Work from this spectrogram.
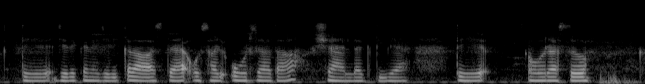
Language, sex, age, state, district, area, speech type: Dogri, female, 30-45, Jammu and Kashmir, Samba, urban, spontaneous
